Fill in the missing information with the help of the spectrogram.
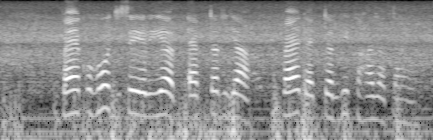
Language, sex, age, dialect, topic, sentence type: Hindi, female, 60-100, Kanauji Braj Bhasha, agriculture, statement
